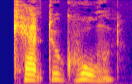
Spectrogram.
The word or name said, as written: cand.oecon.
